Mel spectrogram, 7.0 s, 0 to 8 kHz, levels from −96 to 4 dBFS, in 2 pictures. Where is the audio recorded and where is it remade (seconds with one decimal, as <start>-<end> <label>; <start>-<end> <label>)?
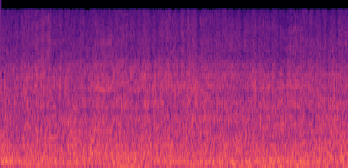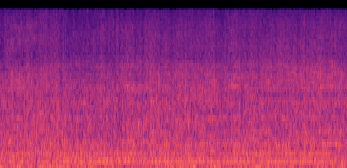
0.0-1.9 recorded; 1.9-7.0 remade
